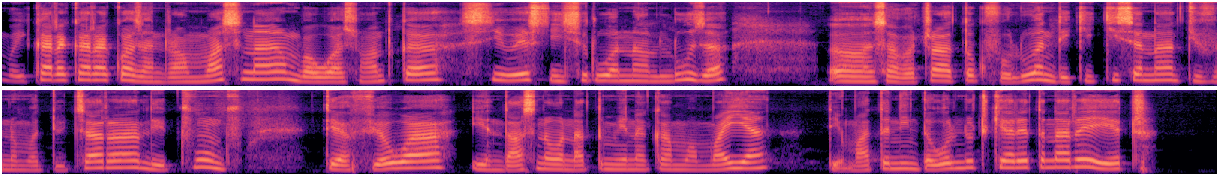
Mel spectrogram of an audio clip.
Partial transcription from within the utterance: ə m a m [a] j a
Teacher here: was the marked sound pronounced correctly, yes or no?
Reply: yes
